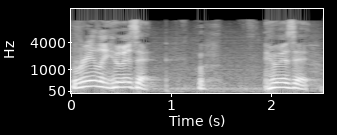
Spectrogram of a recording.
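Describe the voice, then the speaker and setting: A man's voice: a little high, normal speed. A man co-hosting a podcast in casual chat, speaking bluntly and jokingly with plenty of opinions. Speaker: podcast co-host.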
